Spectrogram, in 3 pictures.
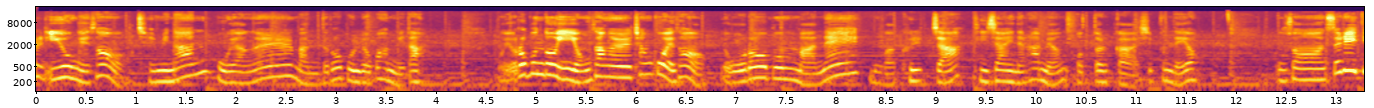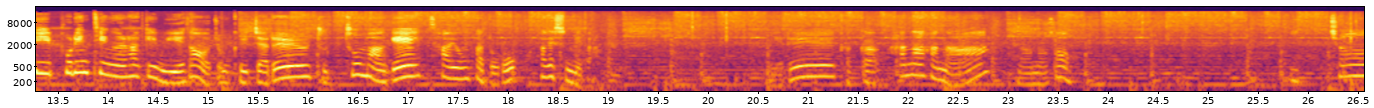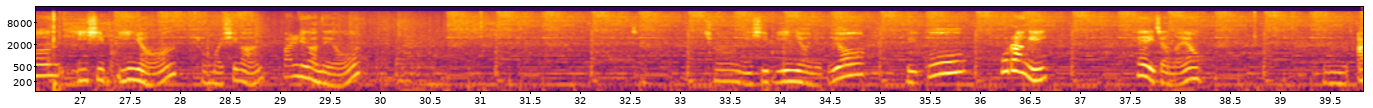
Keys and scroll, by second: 19.9 super+c, 20.2 super+v, 24.4 super+c, 24.6 super+v, 26.4 BackSpace, 26.8 0, 31.1 super+c, 31.2 super+v, 38.8 super+c, 39.0 super+v.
